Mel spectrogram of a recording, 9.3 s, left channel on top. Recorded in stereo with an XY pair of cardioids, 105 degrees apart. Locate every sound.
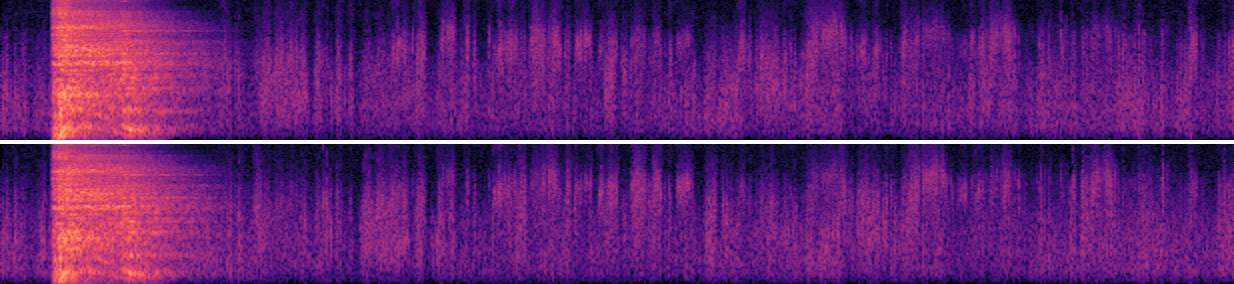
0.4 s a drill: 30° left, 0.5 m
